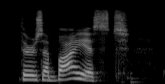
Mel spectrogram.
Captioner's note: speaking french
